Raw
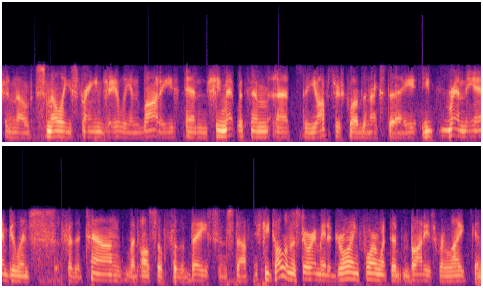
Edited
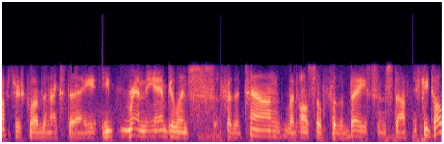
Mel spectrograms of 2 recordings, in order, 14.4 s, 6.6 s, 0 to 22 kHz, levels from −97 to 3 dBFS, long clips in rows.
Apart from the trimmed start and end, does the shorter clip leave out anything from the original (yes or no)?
no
